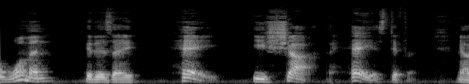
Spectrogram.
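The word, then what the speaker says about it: איש: the word for man in Hebrew is called ish it's spelled with an aleph yod and shin all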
